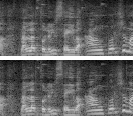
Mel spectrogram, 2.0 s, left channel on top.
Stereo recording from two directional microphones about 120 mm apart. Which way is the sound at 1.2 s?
20° right (ahead or behind).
